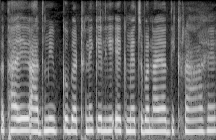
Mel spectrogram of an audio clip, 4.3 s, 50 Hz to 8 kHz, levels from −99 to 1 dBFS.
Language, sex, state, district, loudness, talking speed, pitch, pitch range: Hindi, female, Jharkhand, Deoghar, -12 LUFS, 180 wpm, 250 Hz, 240-255 Hz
